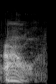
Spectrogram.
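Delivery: sharp ow of pain; pained yelp. Real, not acted. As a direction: yelp as the toe hits rock. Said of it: "Stubbed my toe again".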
